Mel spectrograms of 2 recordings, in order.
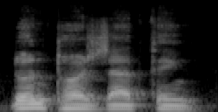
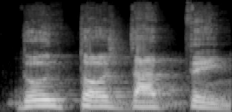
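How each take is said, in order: First: It is said in a mild, casual tone. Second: It is said in a stern, serious tone.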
